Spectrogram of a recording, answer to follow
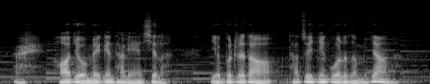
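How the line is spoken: Wistful long sigh. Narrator (Chinese): 你长叹一声

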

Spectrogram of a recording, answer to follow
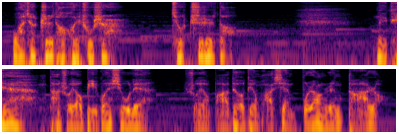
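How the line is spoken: Murmuring. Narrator (Chinese): 王董喃喃道

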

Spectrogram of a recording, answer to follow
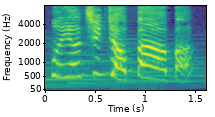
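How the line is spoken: Crying, shouting. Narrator (Chinese): 贝尔哭了，他喊着

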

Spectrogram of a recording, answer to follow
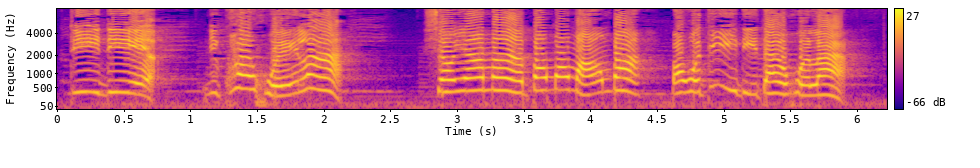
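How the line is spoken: Loud calling. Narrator (Chinese): 岸边的波马大声呼喊

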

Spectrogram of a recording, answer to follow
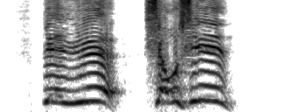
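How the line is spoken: Alarmed cry. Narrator (Chinese): 张广川和何洛的惊叫声

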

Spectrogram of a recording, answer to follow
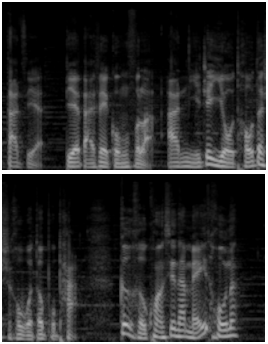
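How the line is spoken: Calm, laughing. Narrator (Chinese): 老曹还是非常淡定，笑着说

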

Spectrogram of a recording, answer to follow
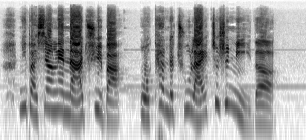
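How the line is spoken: Kind gentle voice. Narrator (Chinese): 好心的小公主说

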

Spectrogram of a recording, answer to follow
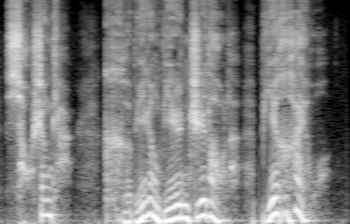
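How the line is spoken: Hurried. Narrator (Chinese): 他就急忙开口说道

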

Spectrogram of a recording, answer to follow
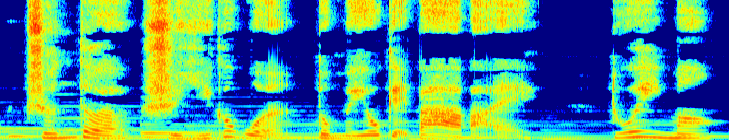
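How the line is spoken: Sighing. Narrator (Chinese): 说完，叹了口气

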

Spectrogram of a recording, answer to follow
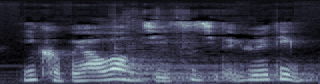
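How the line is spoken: Laughing reply. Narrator (Chinese): 二位女子 也笑着回答

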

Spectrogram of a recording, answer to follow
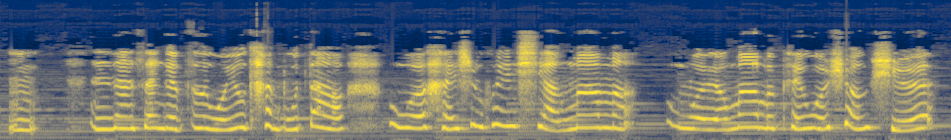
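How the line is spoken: Crying. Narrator (Chinese): 他哭着说

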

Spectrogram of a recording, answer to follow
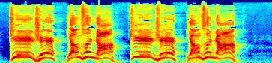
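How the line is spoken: Rowdy group chant. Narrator (Chinese): 这金刚和几个民兵开始起哄了，举着拳头开喊

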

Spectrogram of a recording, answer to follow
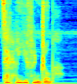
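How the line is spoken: Mumbling to himself. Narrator (Chinese): 他喃喃自语

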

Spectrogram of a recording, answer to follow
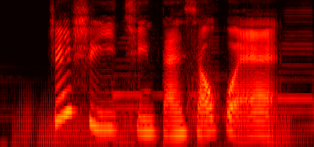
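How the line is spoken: Shrill. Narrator (Chinese): 他们尖声说

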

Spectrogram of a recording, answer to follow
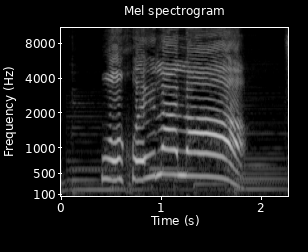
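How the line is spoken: Loud shout. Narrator (Chinese): 他重新变回了米西，大声对青蛙们喊

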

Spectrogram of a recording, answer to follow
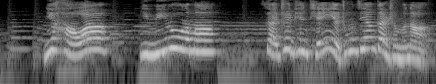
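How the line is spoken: A calf speaking. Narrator (Chinese): 说话的原来是小牛巴普蒂斯特

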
